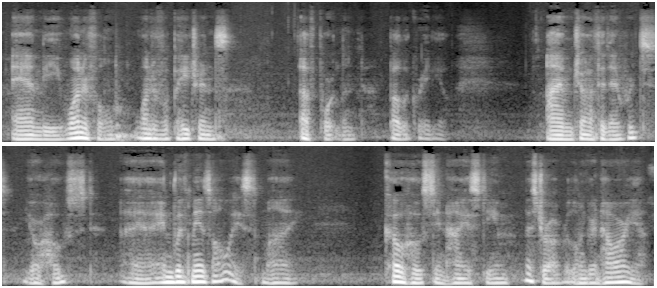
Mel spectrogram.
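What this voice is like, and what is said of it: Mock NPR public radio host voice. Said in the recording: “I've got an excellent NPR voice ... We're going to just pretend we're NPR?”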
